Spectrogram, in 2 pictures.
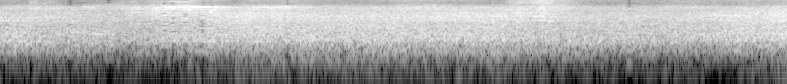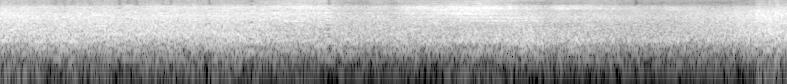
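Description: Freight train of enclosed autorack cars rolling past close by: a loud, steady rattle and rumble of steel wheels on the rails, with brief high wheel squeals coming and going.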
